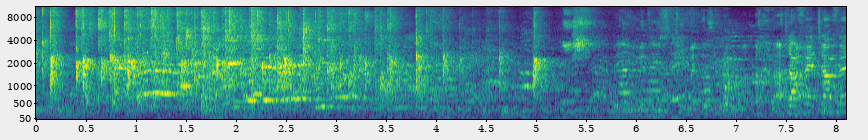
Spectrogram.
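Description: Children clap after story time, a steady patter of applause with lively chatter and voices mixed in, fading somewhat toward the end.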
